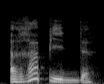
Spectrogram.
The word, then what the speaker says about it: rapide: Rapide, final E not pronounced, so rapide, rapide.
